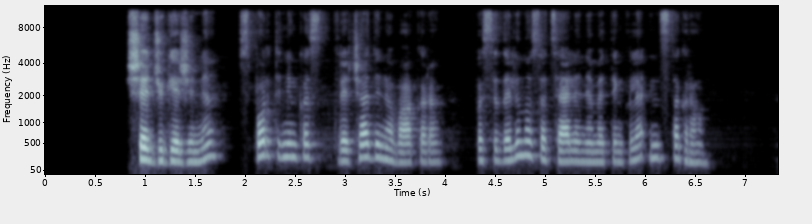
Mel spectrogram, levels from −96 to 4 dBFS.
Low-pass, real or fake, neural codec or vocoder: 10.8 kHz; real; none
